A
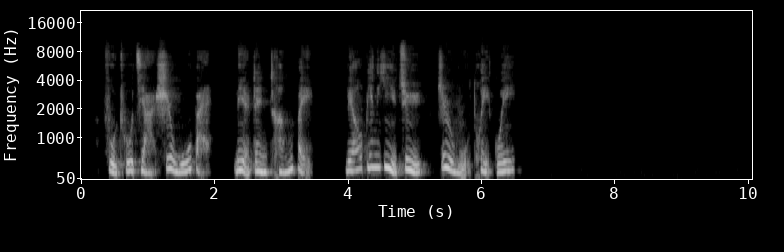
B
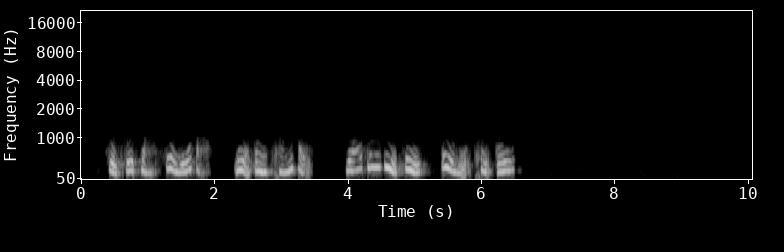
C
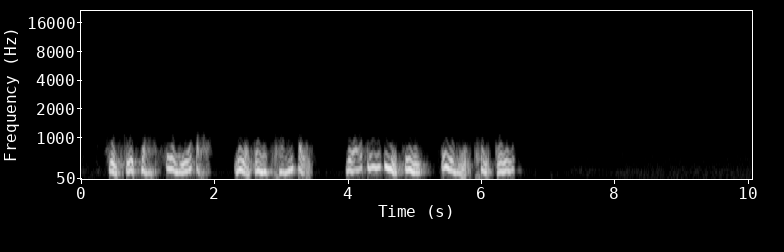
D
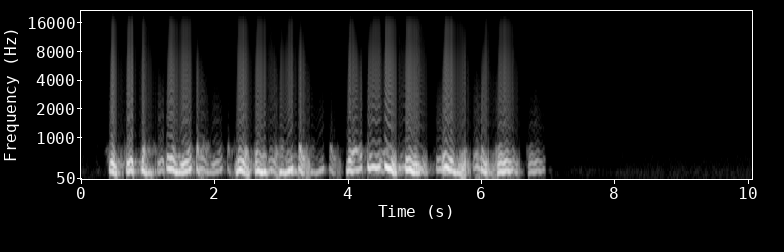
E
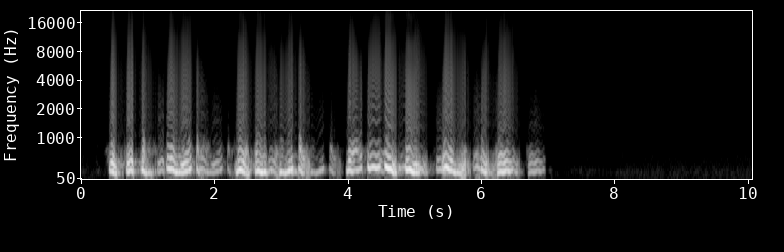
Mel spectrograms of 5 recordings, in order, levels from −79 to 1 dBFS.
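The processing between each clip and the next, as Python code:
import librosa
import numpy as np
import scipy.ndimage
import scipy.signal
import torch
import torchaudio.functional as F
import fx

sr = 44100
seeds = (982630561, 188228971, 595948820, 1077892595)

y1 = scipy.signal.sosfilt(scipy.signal.butter(12, 700.0, 'lowpass', fs=sr, output='sos'), x)
y2 = fx.vibrato(y1, sr, rate_hz=11.0, depth_cents=89.0)
y2 = y2 * 10.0 ** (9.0 / 20.0)
y3 = fx.dead_time(y2, sr, dead_ms=0.12)
y3 = y3 + 10.0 ** (-14.0 / 20.0) * np.pad(y3, (int(464 * sr / 1000.0), 0))[:len(y3)]
y3 = fx.env_lowpass(y3, sr, base_hz=730.0, full_db=-12.0)
y3 = y3 * 10.0 ** (1.5 / 20.0)
y4 = fx.doppler_dist(y3, sr, depth_ms=0.32)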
